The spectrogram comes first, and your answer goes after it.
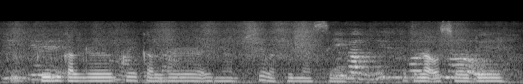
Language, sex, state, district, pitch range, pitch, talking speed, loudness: Nagamese, female, Nagaland, Dimapur, 155-170 Hz, 160 Hz, 140 wpm, -18 LUFS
